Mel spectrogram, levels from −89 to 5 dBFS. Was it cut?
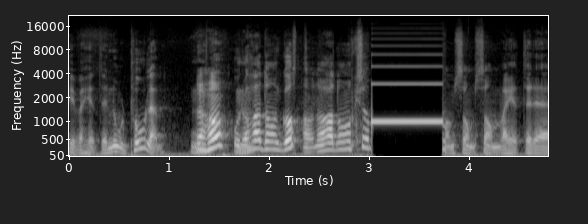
yes; 1 cut; at 2.3 s

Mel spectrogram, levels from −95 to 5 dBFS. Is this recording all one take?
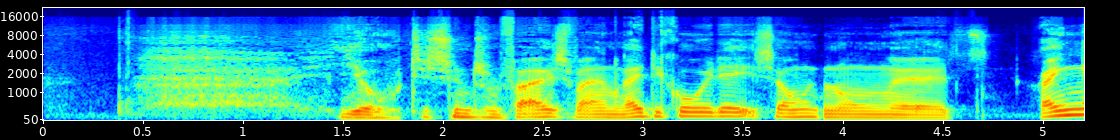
no; 1 cut; at 3.9 s

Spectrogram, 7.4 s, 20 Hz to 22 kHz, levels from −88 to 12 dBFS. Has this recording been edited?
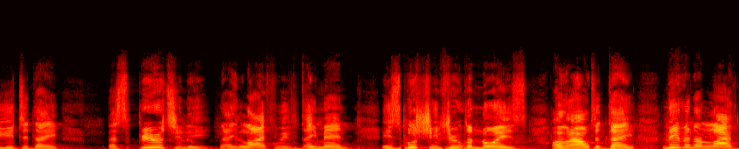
yes; 5 cuts; at 2.2 s, 3.0 s, 4.0 s, 4.6 s, 5.9 s

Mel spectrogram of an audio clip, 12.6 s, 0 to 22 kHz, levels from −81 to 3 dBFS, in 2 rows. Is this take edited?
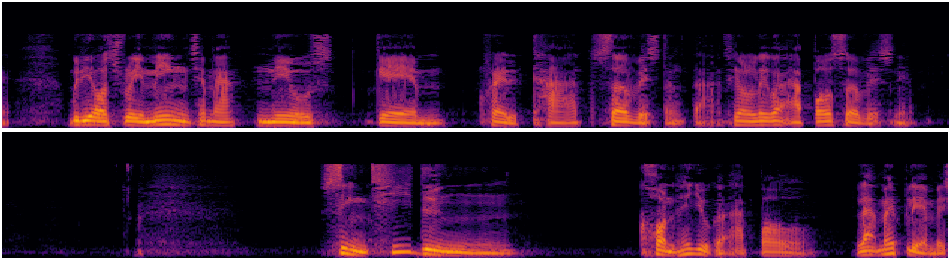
no; 0 cuts

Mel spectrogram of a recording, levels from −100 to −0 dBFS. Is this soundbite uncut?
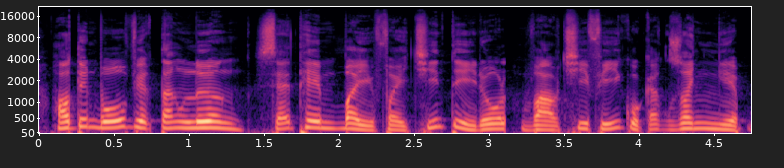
no; 1 cut; at 3.1 s

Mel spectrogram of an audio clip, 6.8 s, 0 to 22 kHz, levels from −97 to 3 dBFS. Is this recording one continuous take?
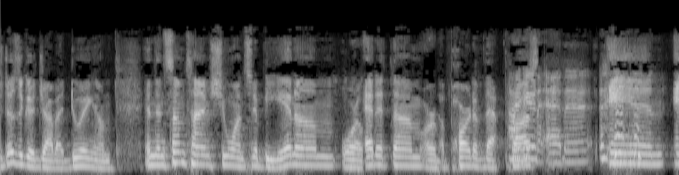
no; 4 cuts; at 2.5 s, 3.6 s, 4.4 s, 5.4 s

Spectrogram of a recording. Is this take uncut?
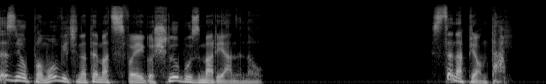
yes; 0 cuts

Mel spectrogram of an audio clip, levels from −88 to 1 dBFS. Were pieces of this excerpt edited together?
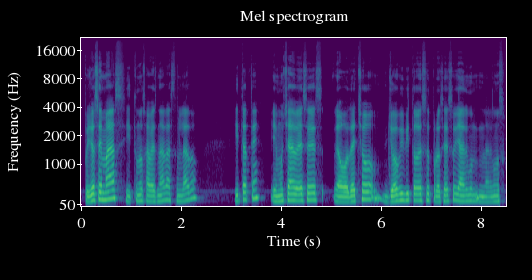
yes; 2 cuts; at 3.7 s, 4.9 s

